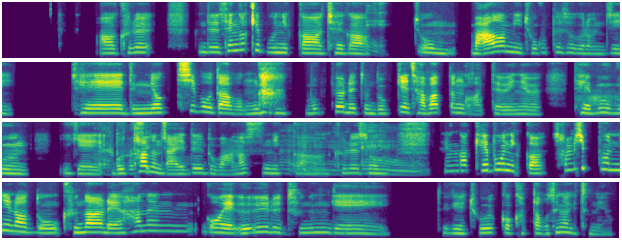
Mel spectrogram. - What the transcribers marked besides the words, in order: other background noise; laughing while speaking: "뭔가"; teeth sucking
- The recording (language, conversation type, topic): Korean, advice, 실패가 두려워서 결정을 자꾸 미루는데 어떻게 해야 하나요?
